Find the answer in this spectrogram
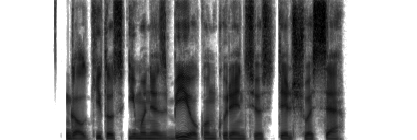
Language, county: Lithuanian, Šiauliai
